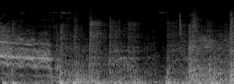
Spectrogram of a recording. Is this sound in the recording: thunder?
no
